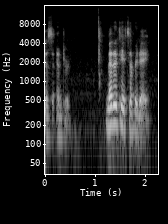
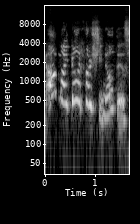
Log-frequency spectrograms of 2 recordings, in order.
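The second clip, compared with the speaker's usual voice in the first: excited scream. Retold or imitated. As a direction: shriek it out in amazement. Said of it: "people were screaming and yelling at me".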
